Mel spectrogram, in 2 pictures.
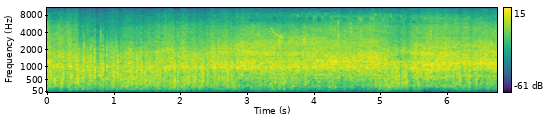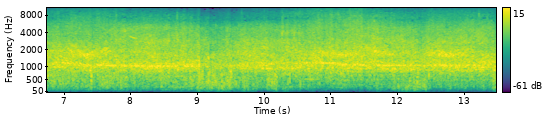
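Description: A diesel locomotive engine rumbles steadily as it rolls slowly along.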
